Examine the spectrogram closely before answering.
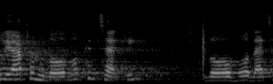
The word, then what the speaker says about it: Louisville: heard it so we are from louisville kentucky louisville that's how you pronounce louiseville and we are living in the hoosier national forest right here in southern indiana right south of 64.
